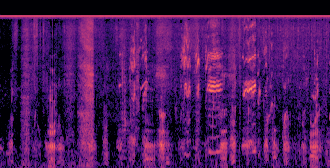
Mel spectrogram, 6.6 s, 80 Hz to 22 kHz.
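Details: A large sow in a farm pen, fed a mash of potatoes and carrots, gives low, rough grunts in short bursts roughly every second, with a narrator speaking over them throughout. She farrowed a litter of piglets about 15 days earlier.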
